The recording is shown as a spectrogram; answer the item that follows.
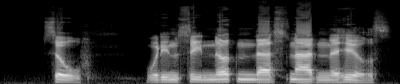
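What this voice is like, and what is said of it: Put-on character accent. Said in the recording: “It's all in character, though. ... I love the accent so much.”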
